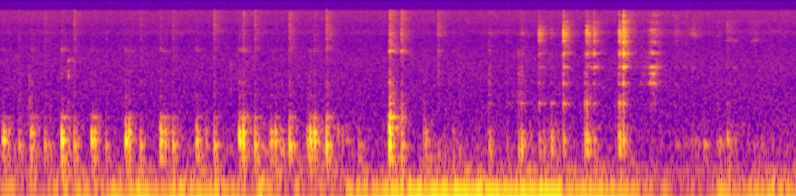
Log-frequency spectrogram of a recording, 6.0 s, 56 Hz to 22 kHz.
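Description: Fingertips and short nails tap quickly on the glass side and the lid rim of a medium 3-wick glass candle jar filled with wax, with a red label and a gold metal lid, held in both hands. The taps are soft, dull and fast, with little ring. Brighter, sharper clicks come through in the second half over a steady low hum.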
